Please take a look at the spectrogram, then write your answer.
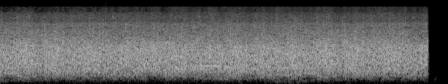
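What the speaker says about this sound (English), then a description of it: "Round of applause" Steady, dense audience applause fills the room at a live show, loud and continuous for about four seconds before stopping abruptly.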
